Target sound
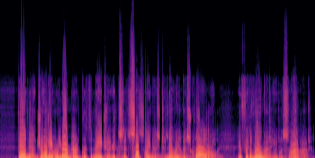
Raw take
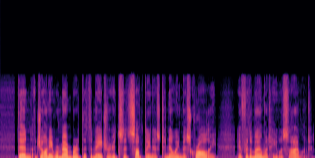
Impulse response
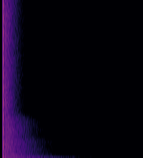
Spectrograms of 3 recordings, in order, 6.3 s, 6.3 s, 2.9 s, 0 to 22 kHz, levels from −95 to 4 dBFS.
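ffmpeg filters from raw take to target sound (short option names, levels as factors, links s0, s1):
-filter_complex "[0:a]asplit=2[s0][s1];[s1]adelay=180.8,volume=0.316,highshelf=f=4000:g=-4.07[s2];[s0][s2]amix=inputs=2:normalize=0,aeval=exprs='0.596*(cos(1*acos(clip(val(0)/0.596,-1,1)))-cos(1*PI/2))+0.168*(cos(4*acos(clip(val(0)/0.596,-1,1)))-cos(4*PI/2))':c=same,volume=0.501"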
